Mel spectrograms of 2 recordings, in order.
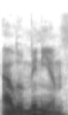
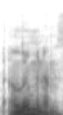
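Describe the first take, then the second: First: It is said with five syllables, British style. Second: It is said with four syllables, American style.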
